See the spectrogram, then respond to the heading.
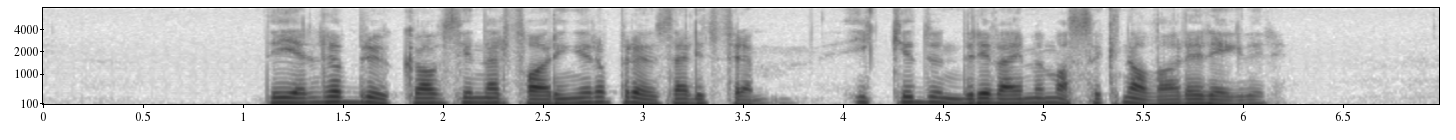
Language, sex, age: Norwegian, male, 37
